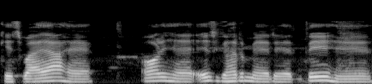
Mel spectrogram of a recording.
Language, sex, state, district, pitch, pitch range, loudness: Hindi, male, Uttar Pradesh, Muzaffarnagar, 140 Hz, 130-170 Hz, -16 LUFS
